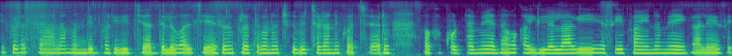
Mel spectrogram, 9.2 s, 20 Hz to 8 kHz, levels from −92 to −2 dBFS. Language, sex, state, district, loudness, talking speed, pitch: Telugu, female, Andhra Pradesh, Chittoor, -15 LUFS, 140 wpm, 185 Hz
